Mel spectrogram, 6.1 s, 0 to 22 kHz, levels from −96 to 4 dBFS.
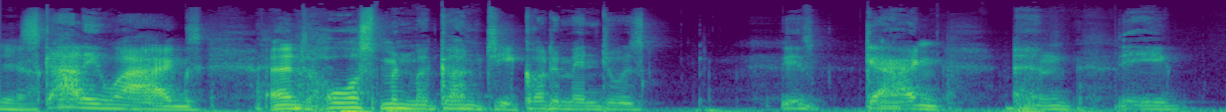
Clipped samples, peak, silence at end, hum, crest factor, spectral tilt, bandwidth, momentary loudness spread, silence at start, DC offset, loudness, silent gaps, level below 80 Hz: under 0.1%; 0 dBFS; 0 s; none; 22 dB; -4.5 dB/octave; 17 kHz; 14 LU; 0 s; under 0.1%; -21 LUFS; none; -32 dBFS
